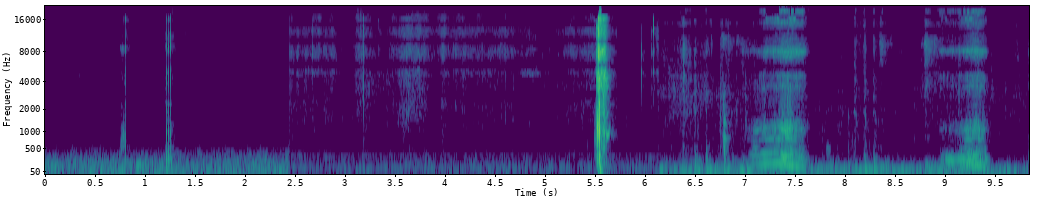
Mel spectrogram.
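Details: Faint breathing from a sleeping Chihuahua, interrupted by a sharp tap or click, then two clearer raspy snores with a whistling edge near the end. Low background hum throughout.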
